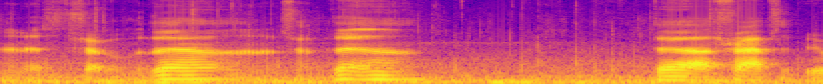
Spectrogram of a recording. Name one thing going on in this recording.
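Footsteps tread slowly on a stone floor.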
